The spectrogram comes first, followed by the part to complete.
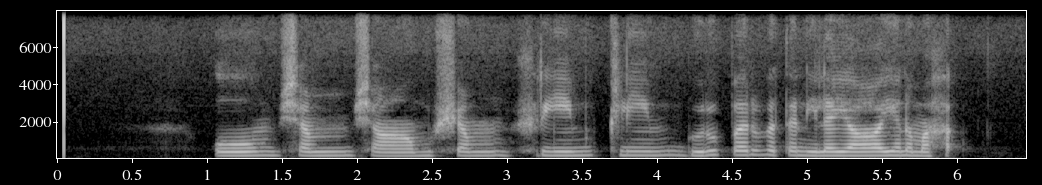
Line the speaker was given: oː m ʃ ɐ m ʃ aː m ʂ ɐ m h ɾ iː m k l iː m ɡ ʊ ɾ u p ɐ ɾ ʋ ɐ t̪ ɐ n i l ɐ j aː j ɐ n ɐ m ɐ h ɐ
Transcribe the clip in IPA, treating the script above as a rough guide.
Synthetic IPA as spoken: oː m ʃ ɐ m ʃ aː m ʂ ɐ m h ɾ iː m k l iː m ɡ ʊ ɾ u p ɐ ɾ ʋ ɐ t̪ ɐ n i l ɐ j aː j ɐ n ɐ m ɐ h ɐ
